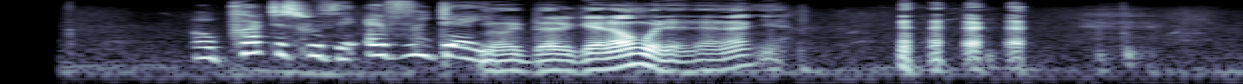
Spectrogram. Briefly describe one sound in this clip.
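A man speaks calmly to a boy, close by.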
